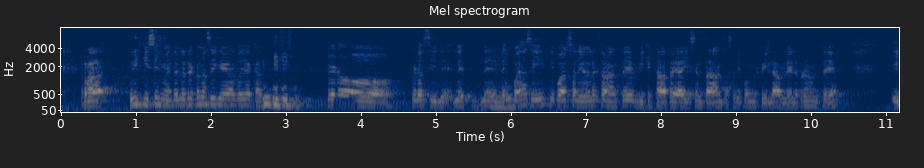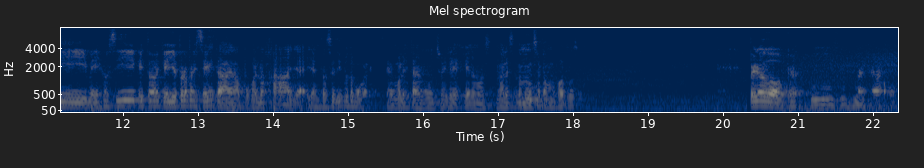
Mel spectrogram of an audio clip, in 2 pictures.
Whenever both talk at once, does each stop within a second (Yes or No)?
Yes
